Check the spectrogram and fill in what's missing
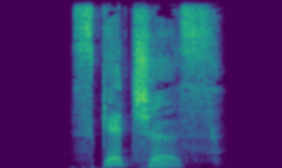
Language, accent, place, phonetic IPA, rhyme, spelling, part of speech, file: German, Germany, Berlin, [ˈskɛt͡ʃəs], -ɛt͡ʃəs, Sketches, noun, De-Sketches.ogg
- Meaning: genitive singular of Sketch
